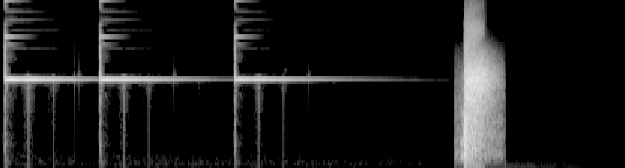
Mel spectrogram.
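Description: Three bell-like dings from a video-editing sound effect, struck over about two seconds. Each is one high tone that rings out and fades. A short whoosh-like burst of noise follows near the end.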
